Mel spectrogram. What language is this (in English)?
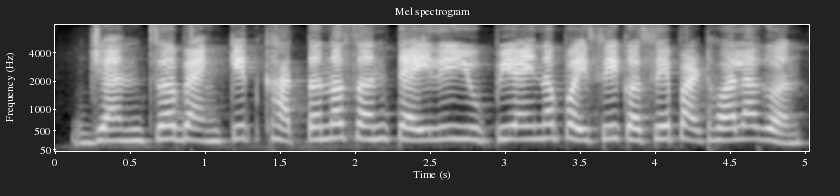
Marathi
